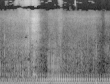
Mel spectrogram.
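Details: Female cheetah Gerda, captive, moving toward the male cheetah Messi after he left her enclosure, voicing displeasure while defending her home: a low, pulsed, rumbling growl that runs steadily for over two seconds.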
